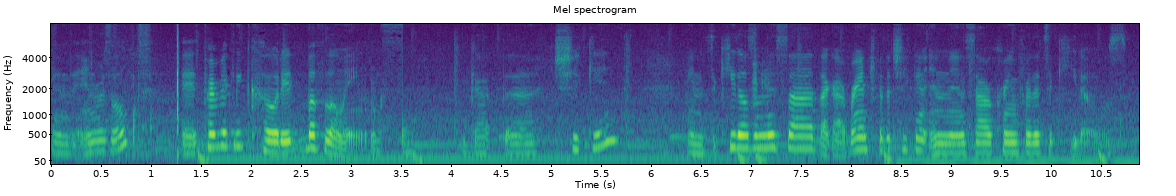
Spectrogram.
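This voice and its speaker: A woman keeps a moderate pace with clear music in the background. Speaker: vlogger. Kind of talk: casual vlog chat.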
